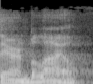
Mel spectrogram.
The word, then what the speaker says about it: Ahren Belisle: everybody like they said my name is Aaron bile a perfect stage name it's spelled Aaron with an h and bile with an S I guess my parents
